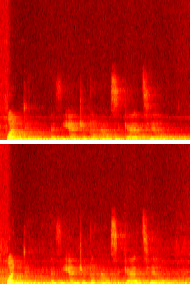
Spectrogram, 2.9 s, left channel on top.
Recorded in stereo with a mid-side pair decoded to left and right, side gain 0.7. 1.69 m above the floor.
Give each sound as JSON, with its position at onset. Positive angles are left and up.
{"t": 0.1, "sound": "a woman speaking", "azimuth_deg": -15, "distance_m": 2.0}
